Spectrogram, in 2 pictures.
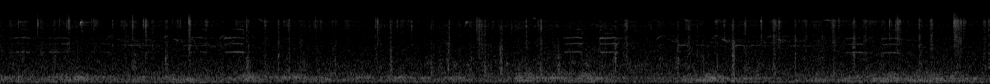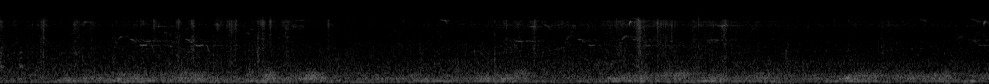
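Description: Birds calling in short, scattered chirps over a low, steady background noise, with a few sharp clicks.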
